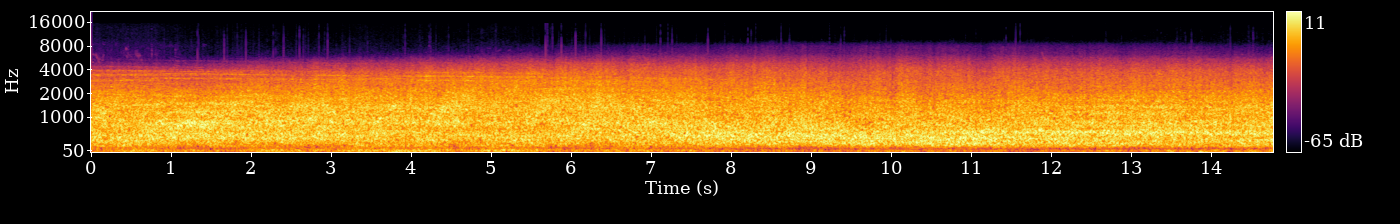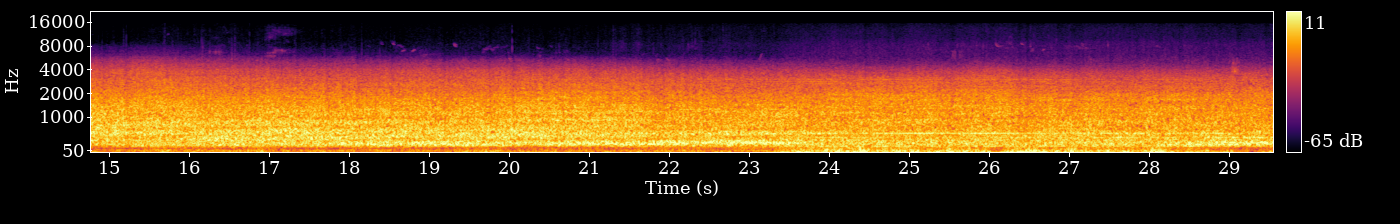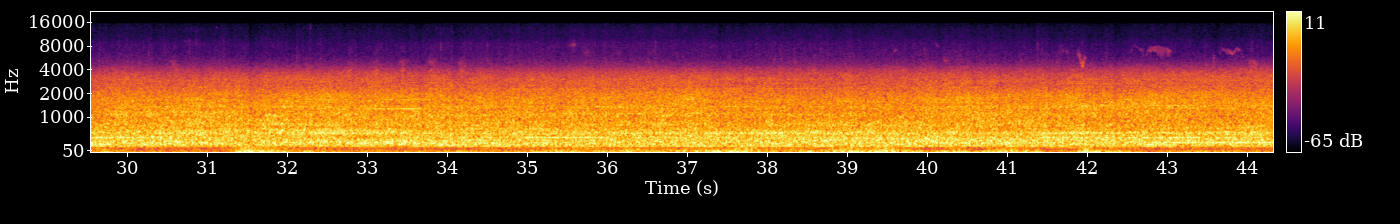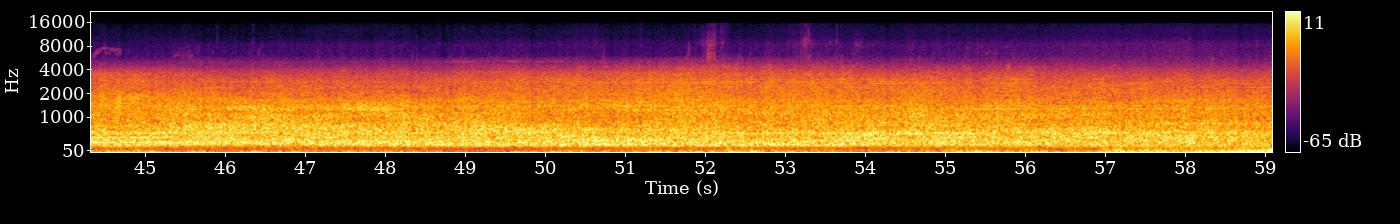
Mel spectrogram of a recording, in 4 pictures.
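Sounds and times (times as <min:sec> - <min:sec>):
jet engines running: 0:00.0 - 0:59.0
high fan whine: 0:21.2 - 0:59.0.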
